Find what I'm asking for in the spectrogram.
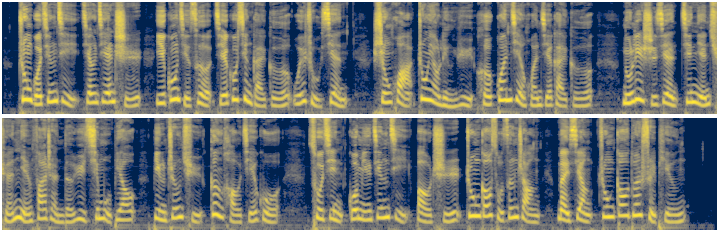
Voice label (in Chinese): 新闻类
